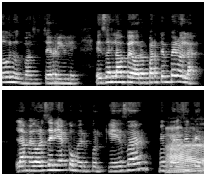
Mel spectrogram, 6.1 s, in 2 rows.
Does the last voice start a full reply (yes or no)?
yes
